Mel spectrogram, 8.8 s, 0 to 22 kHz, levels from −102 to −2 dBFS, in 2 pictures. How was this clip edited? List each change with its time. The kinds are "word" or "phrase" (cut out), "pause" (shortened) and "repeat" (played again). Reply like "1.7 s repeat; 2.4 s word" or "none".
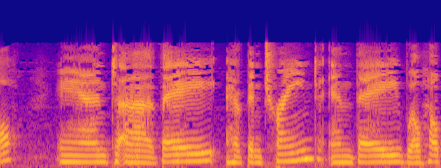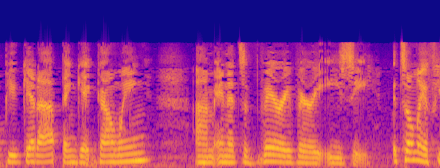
2.2 s pause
